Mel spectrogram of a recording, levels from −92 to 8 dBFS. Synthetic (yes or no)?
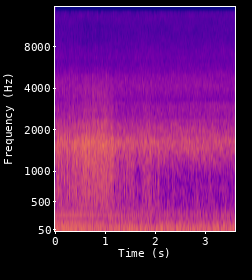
yes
